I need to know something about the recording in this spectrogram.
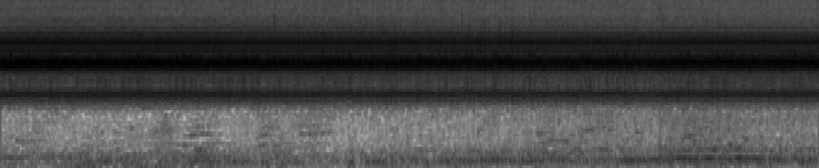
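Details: Cicada song: a loud, unbroken, high-pitched droning buzz that holds steady for the full ten seconds, with only a faint low rumble underneath.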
